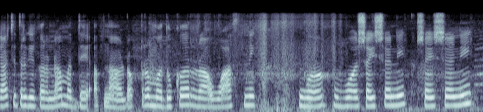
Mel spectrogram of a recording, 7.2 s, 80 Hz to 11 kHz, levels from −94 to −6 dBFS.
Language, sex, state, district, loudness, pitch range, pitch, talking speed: Marathi, female, Maharashtra, Nagpur, -21 LUFS, 195-225 Hz, 210 Hz, 85 wpm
